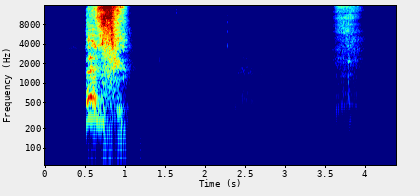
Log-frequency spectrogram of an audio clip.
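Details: Induced sneezing, some coming in doubles: one loud, wet, powerful explosive sneeze, then a softer second sneeze a few seconds later.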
